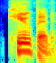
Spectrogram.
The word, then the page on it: Cupid: American English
